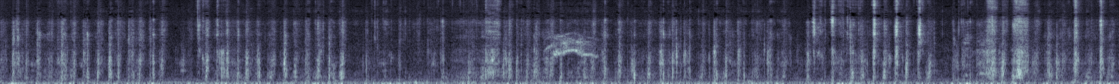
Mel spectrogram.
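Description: Close-miked chewing of pan-fried dumplings: a continuous run of wet, sticky mouth clicks and smacks as the dumplings are chewed, with bursts of quicker clicking near the end.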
